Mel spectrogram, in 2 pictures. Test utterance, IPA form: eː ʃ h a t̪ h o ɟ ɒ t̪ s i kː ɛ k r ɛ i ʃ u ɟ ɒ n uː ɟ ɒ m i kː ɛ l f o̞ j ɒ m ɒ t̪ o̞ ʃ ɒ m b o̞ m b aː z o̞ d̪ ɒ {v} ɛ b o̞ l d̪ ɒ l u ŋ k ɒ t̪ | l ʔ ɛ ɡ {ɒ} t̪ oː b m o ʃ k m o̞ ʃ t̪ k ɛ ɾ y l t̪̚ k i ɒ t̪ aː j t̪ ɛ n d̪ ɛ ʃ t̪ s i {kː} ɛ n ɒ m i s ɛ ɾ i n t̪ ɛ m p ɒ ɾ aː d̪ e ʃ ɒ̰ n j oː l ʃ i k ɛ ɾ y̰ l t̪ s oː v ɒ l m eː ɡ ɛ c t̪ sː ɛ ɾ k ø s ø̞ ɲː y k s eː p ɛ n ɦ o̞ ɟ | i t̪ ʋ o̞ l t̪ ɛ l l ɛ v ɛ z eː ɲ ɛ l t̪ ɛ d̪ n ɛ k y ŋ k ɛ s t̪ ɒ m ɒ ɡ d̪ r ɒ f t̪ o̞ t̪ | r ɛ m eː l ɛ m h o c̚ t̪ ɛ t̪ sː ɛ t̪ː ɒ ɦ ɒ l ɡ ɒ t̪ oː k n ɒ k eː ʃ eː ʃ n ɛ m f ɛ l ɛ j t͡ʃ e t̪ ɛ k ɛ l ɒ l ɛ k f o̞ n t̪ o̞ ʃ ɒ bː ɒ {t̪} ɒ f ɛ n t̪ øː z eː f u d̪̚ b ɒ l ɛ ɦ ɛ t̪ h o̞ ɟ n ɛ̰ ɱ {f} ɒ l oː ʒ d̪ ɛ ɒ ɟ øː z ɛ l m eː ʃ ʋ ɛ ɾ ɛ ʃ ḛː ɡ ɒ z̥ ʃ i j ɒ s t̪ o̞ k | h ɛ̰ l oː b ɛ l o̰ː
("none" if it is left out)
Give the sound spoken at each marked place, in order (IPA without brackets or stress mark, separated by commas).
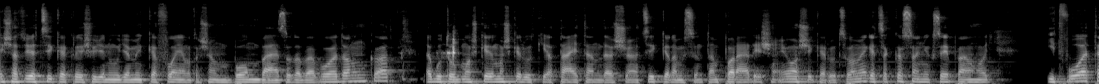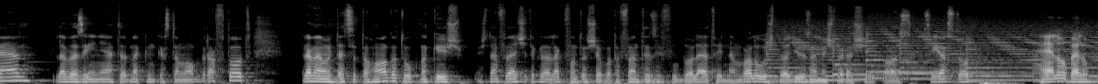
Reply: v, u, kː, t̪, v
